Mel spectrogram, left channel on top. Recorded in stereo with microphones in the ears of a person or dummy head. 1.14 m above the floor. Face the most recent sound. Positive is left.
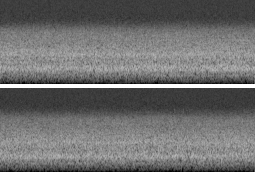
No sound to turn to.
